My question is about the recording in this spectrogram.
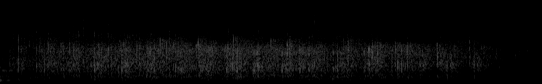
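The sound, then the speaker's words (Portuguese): A church audience breaks into steady, dense applause to the Lord, many hands clapping together in a sustained wash of sound that holds for several seconds before tapering off at the end. “Aplauda ao Senhor.”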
